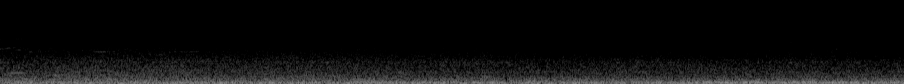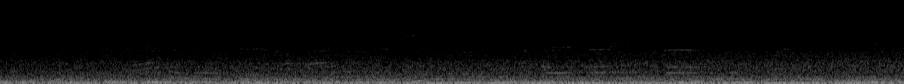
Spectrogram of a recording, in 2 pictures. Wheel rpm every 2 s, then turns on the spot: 0, 0, 0, 0, 0, 0, 0, 0, 0.
none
